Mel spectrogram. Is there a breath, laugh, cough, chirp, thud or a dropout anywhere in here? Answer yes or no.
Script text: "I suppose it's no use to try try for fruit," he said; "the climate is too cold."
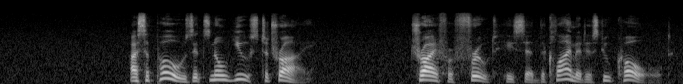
no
